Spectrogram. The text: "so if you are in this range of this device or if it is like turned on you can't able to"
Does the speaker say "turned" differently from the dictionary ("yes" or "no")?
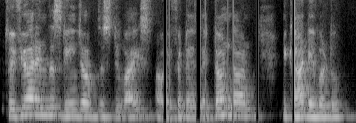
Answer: no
